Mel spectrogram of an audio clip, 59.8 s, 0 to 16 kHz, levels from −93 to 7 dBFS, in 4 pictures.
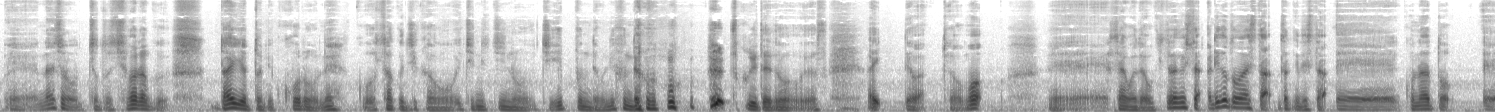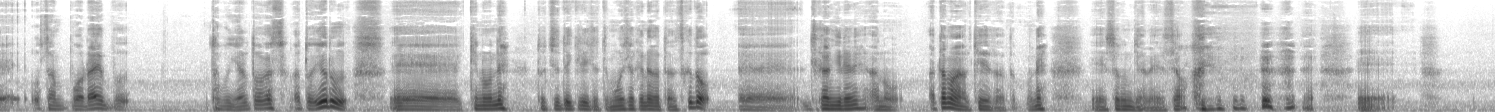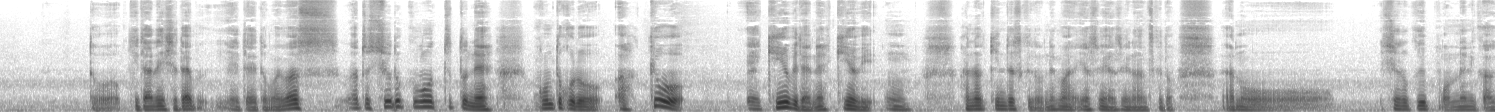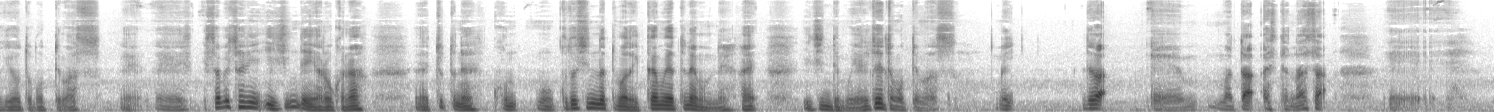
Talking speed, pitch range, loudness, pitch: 325 characters per minute, 85-115 Hz, -25 LUFS, 95 Hz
